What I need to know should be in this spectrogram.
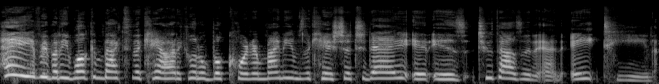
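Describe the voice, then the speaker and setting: Her raised, projected voice, high for a woman and bright, sharp in tone, moves at a fairly quick pace with hardly any pauses, lively intonation and big swings in loudness. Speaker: booktuber. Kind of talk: casual vlog chat.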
